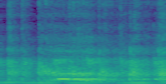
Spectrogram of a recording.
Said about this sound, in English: Can we just welcome those that are online? Can we just give them a welcome clap?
